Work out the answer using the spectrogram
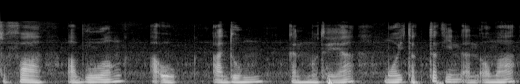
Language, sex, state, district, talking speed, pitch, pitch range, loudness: Mizo, male, Mizoram, Aizawl, 205 wpm, 100 Hz, 95-110 Hz, -20 LUFS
